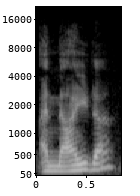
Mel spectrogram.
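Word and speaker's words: Anaida: Trudeau sorry Trudeau pv's wife I think I'm pronouncing it right anida PA of a n a DA n a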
